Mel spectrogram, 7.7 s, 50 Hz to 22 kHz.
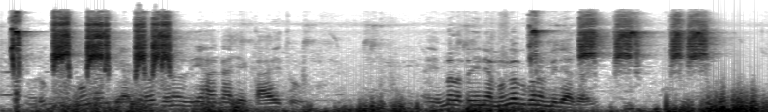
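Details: Black francolin (kala teetar) of the pure Lakka line, praised as a speed master giving 12 calls a minute. Loud, harsh, grating bursts come in two series, three rapid notes and then four, over a man talking throughout.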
